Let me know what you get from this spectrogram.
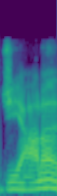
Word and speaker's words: Gianna: I think her name is Gianna, is how you say it.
